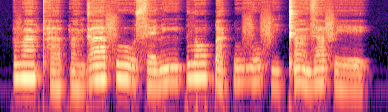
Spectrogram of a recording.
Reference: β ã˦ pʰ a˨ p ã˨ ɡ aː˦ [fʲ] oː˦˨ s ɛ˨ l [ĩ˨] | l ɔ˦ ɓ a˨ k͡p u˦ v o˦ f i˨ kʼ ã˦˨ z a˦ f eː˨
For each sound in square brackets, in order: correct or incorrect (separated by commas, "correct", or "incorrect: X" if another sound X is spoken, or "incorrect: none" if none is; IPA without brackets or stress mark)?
incorrect: f, incorrect: ĩ˦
